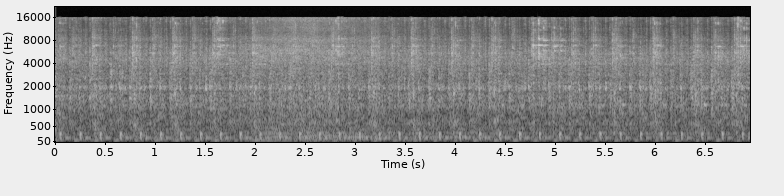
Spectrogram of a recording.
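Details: RD 85 Series S single-cylinder diesel tractor engine that had lost power, started after repair with damaged parts replaced; steady thump around two and a half beats a second, even settled idle with no knock standing out.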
